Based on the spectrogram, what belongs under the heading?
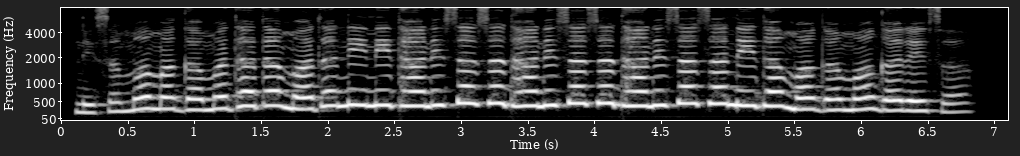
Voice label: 110, timestretch, voice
